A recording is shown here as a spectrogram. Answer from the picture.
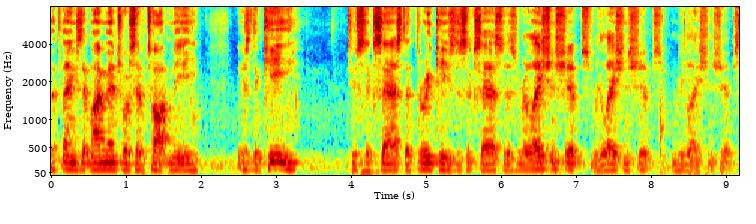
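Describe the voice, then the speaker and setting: A man with an American accent at a fairly low pitch, fairly even intonation and a moderate pace, with audible room echo. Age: 60s. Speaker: martial arts instructor. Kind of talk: interview.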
